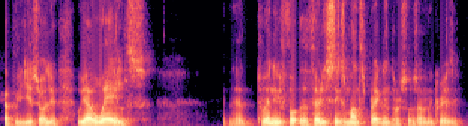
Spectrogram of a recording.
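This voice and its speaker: A young man with a Greek accent hosts a loose live chat, blunt and profane. His voice sits very low, with a dark, mellow tone. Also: moderate pace. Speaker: podcast host.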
